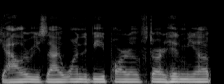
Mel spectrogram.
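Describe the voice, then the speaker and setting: A dark, mellow tone and an American accent carry this very fast speech, captured in a very clean recording with a silent background. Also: man. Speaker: visual artist. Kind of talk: interview. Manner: soft-spoken.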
